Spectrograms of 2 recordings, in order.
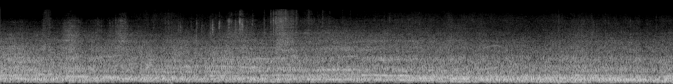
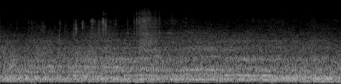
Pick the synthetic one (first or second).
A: second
